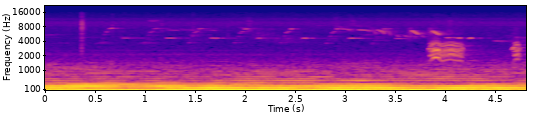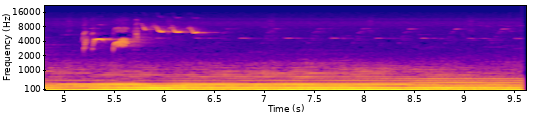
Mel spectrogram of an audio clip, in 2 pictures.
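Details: Song thrush singing in March 2018: a few short, bright phrases of rapid notes, some sweeping downward and others clipped and repeated, heard over a steady, loud low hum that runs through the whole recording.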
